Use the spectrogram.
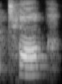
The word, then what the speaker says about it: talk: A gente não fala esse L, ele é completamente silencioso, é um L mudo, e o som aqui é de O, talk, tá?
